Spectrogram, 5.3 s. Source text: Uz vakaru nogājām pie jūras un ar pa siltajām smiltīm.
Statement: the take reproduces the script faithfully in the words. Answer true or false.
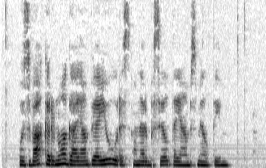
true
